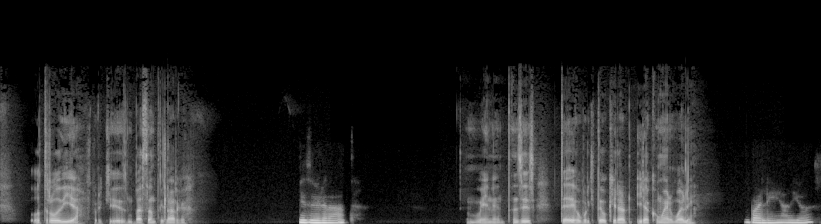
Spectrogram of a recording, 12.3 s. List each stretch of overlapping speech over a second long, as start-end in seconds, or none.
none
